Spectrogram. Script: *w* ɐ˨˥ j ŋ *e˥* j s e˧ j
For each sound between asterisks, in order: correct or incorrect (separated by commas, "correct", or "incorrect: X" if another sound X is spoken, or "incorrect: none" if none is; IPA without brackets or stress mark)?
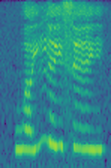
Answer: correct, incorrect: e˧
